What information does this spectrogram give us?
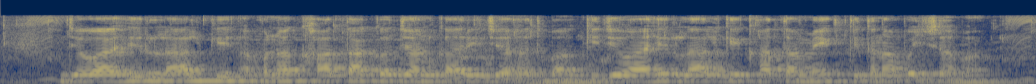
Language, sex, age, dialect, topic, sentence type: Bhojpuri, male, 25-30, Western, banking, question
